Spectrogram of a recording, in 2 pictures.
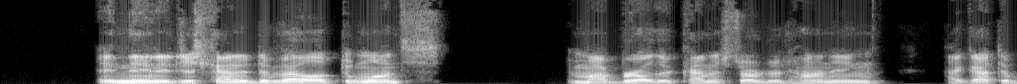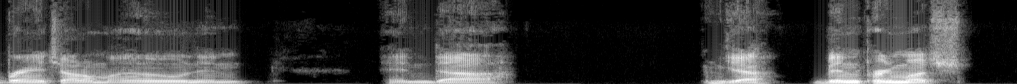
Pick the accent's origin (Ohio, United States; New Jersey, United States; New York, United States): Ohio, United States; I'm from Central Ohio.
